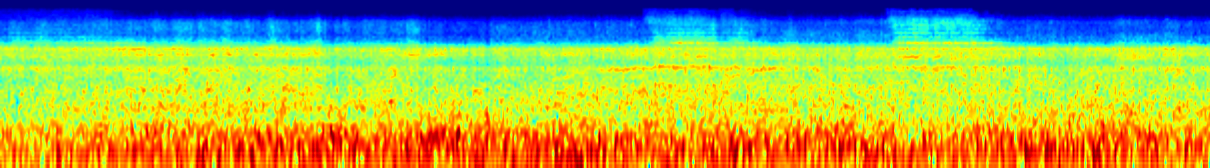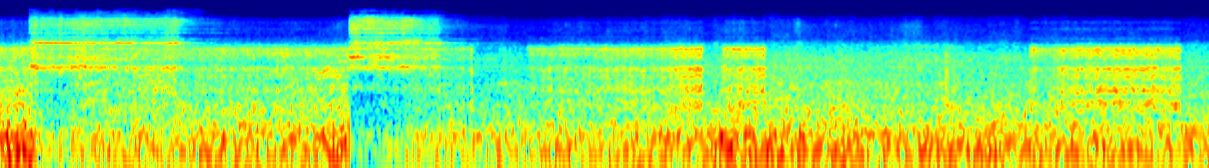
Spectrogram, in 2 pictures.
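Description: Autorack freight cars rolling past on the rails with a steady rumble of wheels on track, and a high-pitched wheel squeal that flares up several times.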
